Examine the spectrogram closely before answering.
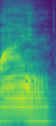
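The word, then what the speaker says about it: whine: 아이들이 wine, 뭐 H는 거의 발음 안 하고 wine, 낑낑대는 거예요.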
